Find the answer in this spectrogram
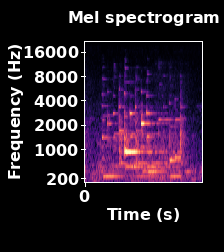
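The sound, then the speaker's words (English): A mobile phone rings with a short electronic melody of bright, steady tones stepping through a few notes, moderately loud, with no voices over it. “That's whilst your phone's ringing.”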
